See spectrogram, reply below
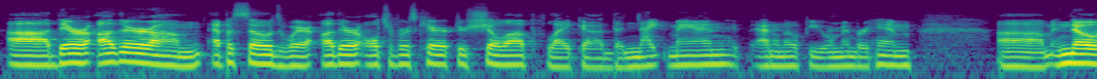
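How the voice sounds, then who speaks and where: A man's voice: fairly low pitch, fairly bright tone. A man co-hosting a podcast in casual chat, rambling with many fillers and restarts. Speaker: podcast co-host.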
